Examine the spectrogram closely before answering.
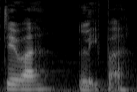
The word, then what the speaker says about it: Dua Lipa: long story cut short how is do a libra pronounced doer leaper it's quite easy although growing up i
